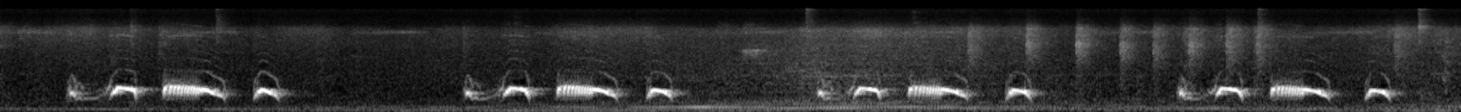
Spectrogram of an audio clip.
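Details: Male spotted dove used as a lure, cooing four times: each phrase is two or three quick, hoarse low notes then a longer swelling coo and a short closing note, repeated about every three seconds, with faint clicks behind.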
